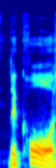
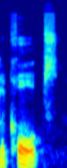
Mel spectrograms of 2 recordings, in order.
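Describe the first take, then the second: First: The word ends in an r sound, no ps. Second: The word ends with a ps sound. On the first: The speaker calls it right. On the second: The speaker calls it wrong.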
